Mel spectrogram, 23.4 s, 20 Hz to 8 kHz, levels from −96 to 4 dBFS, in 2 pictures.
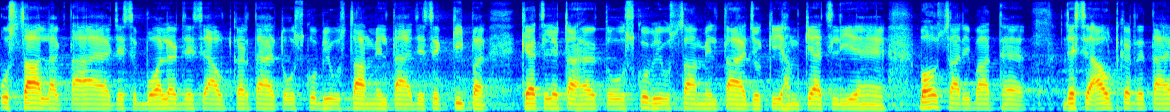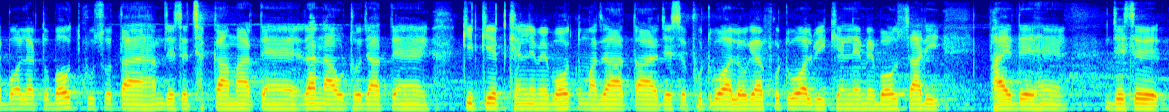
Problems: none marked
